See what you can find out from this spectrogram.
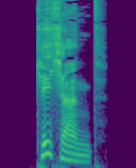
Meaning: present participle of kichern
- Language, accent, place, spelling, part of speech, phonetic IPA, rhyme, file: German, Germany, Berlin, kichernd, verb, [ˈkɪçɐnt], -ɪçɐnt, De-kichernd.ogg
